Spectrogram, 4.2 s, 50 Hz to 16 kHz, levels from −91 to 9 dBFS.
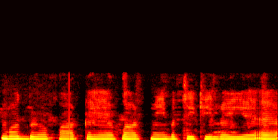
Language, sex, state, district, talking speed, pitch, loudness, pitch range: Hindi, female, Bihar, Kishanganj, 145 wpm, 230 Hz, -22 LUFS, 225-235 Hz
